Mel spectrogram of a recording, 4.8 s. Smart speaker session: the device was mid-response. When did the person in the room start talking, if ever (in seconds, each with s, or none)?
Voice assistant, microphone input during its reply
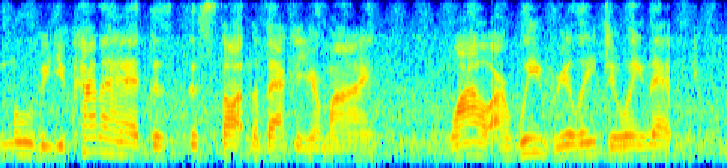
none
